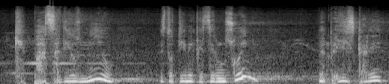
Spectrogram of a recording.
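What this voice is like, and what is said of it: Man's character speaking in woman's voice. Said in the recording (Spanish): “¿Por qué diablos tengo voz de mujer?”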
